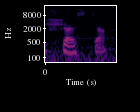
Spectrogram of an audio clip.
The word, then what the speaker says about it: щастя: І ось тому і наголос у слові щастя падає на перший склад.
